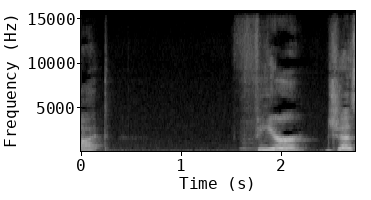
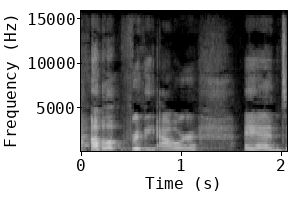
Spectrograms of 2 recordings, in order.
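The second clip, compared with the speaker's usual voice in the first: ordinary delivery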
